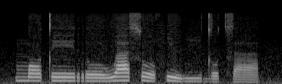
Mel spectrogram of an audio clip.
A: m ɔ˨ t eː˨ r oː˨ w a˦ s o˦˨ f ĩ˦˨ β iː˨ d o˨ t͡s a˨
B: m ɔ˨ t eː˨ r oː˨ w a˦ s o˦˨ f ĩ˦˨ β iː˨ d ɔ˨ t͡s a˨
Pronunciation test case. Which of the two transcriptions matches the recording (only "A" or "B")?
A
